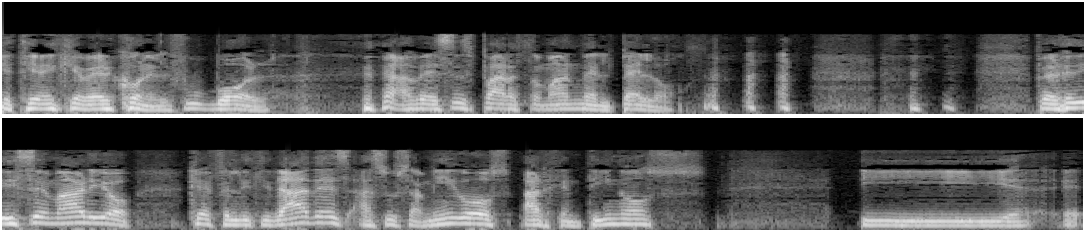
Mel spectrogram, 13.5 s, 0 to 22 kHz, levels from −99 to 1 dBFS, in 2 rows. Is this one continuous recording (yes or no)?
yes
